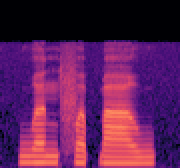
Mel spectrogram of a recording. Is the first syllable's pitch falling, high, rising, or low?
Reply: high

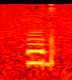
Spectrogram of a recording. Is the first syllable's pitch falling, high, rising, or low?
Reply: high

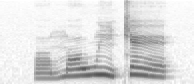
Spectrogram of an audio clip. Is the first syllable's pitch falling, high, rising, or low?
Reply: low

